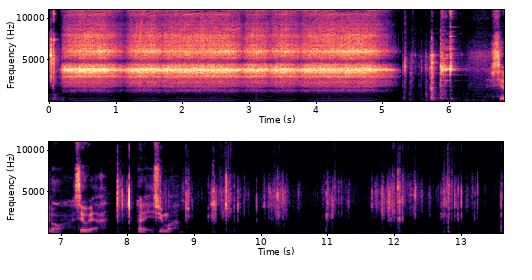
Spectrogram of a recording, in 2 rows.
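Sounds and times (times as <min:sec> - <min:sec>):
power saw cutting through a metal grille: 0:00.0 - 0:05.3
speech: 0:06.8 - 0:08.9.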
